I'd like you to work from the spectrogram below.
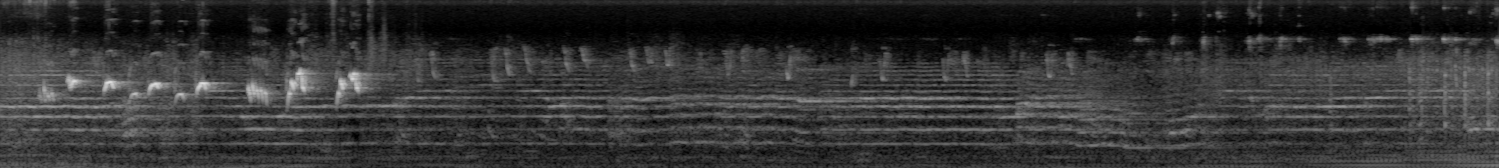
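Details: Male Sumatran greater green leafbird singing in the afternoon: a quick burst of bright, sharp chirped notes over the first few seconds, then a steady, layered humming drone with faint notes for the rest.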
